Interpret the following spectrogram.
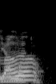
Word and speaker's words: Yamato: Space Battleship Miyamoto? Yamato.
